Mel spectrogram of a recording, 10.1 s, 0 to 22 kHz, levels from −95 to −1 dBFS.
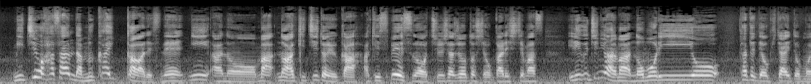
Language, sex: Japanese, male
